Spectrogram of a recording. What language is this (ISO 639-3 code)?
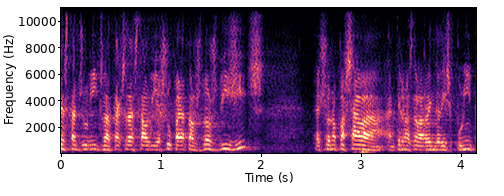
cat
